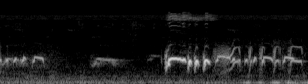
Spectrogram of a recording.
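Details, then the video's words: Local zebra dove with a loud song used as a decoy: a few soft cooing notes, then a sudden loud rolling coo followed by quick stuttering notes. "Perkutut lokal gacor suara besar bikin gempar bunyi seteras cocok buat pancingan"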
